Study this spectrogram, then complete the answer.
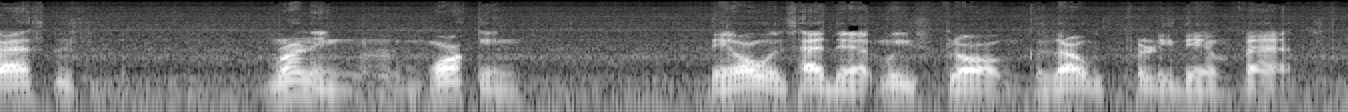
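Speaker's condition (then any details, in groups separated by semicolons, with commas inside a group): Cerebral palsy; scoliosis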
